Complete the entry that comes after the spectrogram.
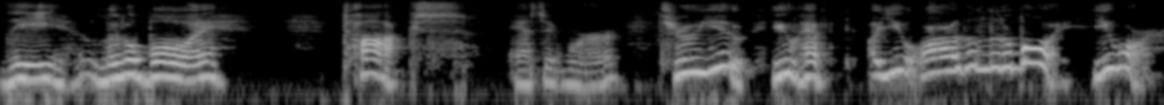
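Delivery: rising urgency, pressing the point home; emphatic, building. Shown as a demonstration. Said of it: "you have to change personality".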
